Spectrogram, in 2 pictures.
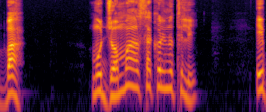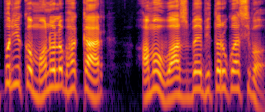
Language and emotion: Odia, surprised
